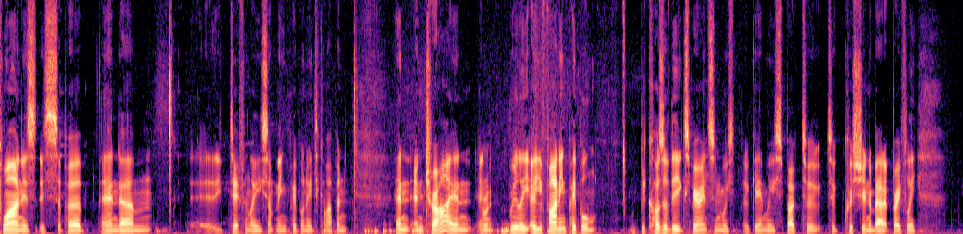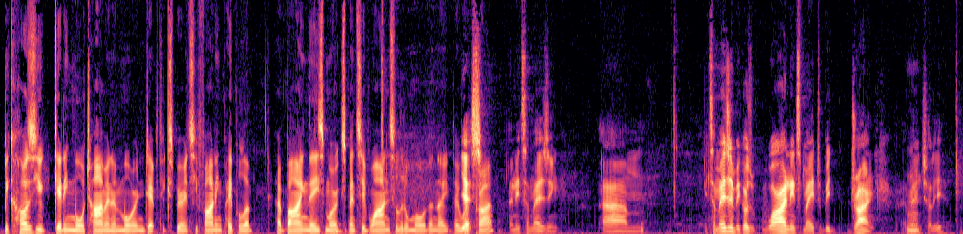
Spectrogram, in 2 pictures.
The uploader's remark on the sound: King Valley Outside Broadcast-June 2021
